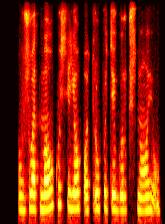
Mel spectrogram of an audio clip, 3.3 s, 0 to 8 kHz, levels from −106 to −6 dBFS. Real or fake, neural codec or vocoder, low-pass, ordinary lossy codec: real; none; 7.2 kHz; Opus, 16 kbps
